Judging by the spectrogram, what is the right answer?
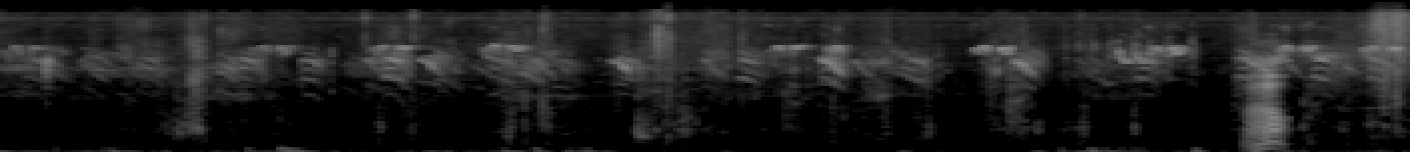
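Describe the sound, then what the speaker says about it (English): Scattered bird chirps and calls fill the air around an abandoned old homestead, faint and steady, with one louder, closer call near the end and light rustling underneath. "The birds here are crazy."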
